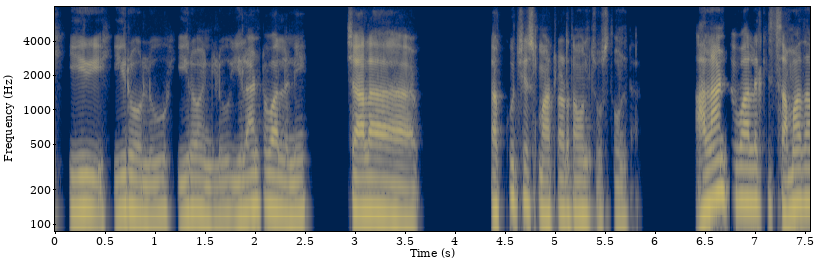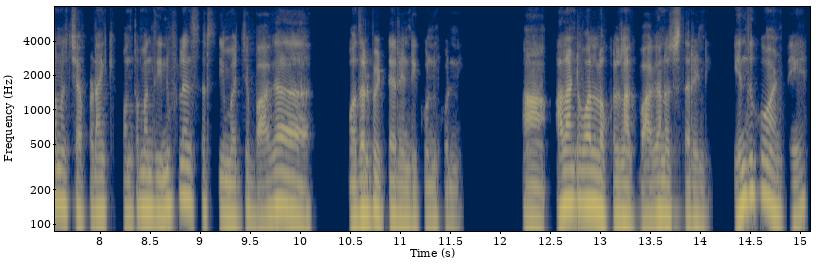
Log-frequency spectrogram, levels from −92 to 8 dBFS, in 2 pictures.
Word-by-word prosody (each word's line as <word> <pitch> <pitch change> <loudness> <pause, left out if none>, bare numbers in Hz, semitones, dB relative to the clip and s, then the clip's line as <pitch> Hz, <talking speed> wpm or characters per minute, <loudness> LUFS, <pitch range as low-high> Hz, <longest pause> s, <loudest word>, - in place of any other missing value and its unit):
హి 130 0 -1 0.3
హీరో‌లు 120 -3 -1 0.2
హీరోయిన్‌లు, 115 -1 -2
ఇలాంటి 135 +3 0
వాళ్ళని 120 -2 +1 0.5
చాలా 125 0 +7 1.2
తక్కువ 130 +5 -1
చేసి 150 -1 +2
మాట్లాడదాం 120 0 0
అని 115 - -5
చూస్తూ 110 +1 -6
ఉంటారు. 105 - -13 0.6
అలాంటి 165 +4 +6
వాళ్ళకి 155 -1 +2
సమాధానం 150 +2 +3
చెప్పడానికి 125 +1 -3
కొంతమంది 130 +1 -2
ఇంప్ల్యూయన్సర్స్ 140 -1 -3
ఈ - - -1
మధ్య 110 +3 -5
బాగా 135 +6 +1 0.7
మొదలుపెట్టారండి 115 -3 0
కొన్ని 105 0 -5
కొన్ని. 100 +1 -11 0.7
ఆ! - - +4 0.3
అలాంటి 150 0 +5
వాళ్ళు 145 -2 +5
ఒకలు 115 -1 -2
నాకు 105 0 -3
బాగా 115 +2 +1
నచ్చుతారండి. 110 -2 -2 0.3
ఎందుకు 180 +3 +1
అంటే 115 -2 -5
125 Hz, 130 wpm, -23 LUFS, 115-140 Hz, 1.2 s, చాలా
